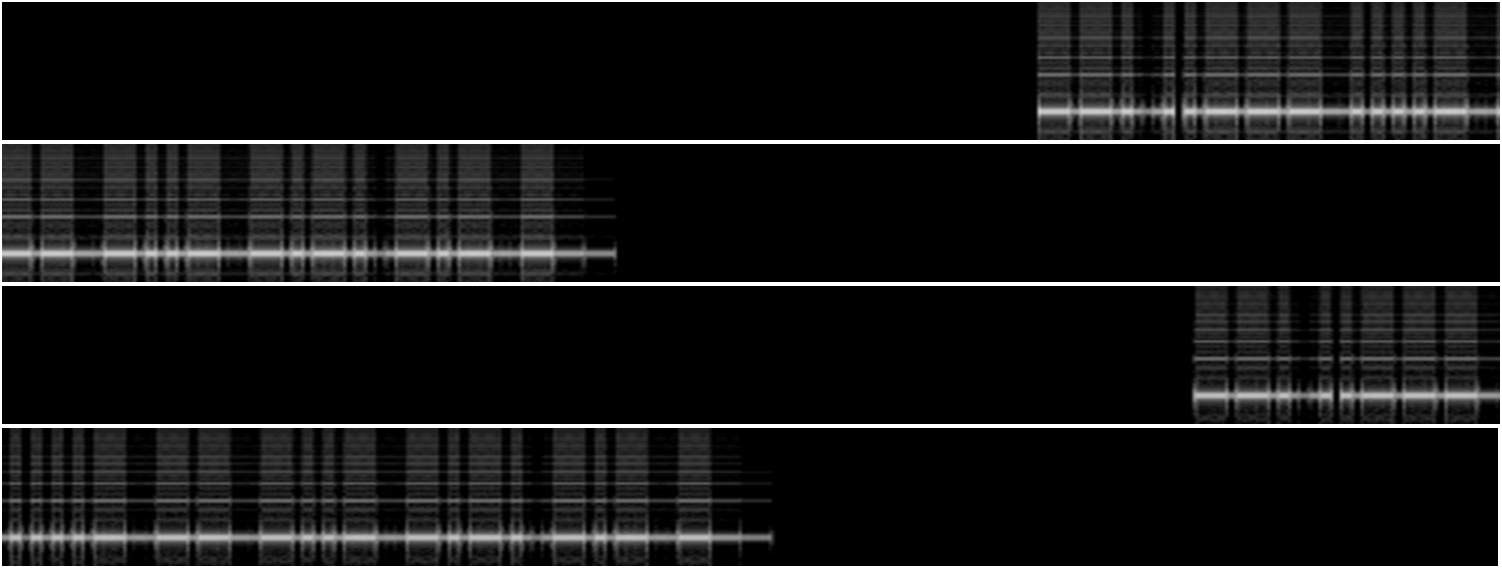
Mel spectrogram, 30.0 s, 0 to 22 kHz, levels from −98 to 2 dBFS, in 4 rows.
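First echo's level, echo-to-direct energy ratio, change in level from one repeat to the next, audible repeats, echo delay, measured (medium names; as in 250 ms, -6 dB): -16.0 dB, -15.5 dB, -8.5 dB, 2, 154 ms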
